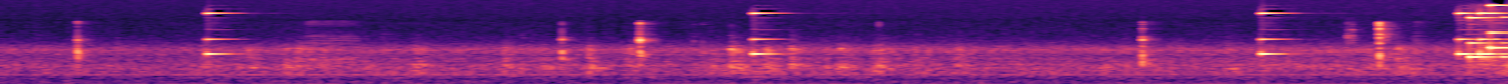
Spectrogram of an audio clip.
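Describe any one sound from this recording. Short electronic blips sound as a menu cursor moves.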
